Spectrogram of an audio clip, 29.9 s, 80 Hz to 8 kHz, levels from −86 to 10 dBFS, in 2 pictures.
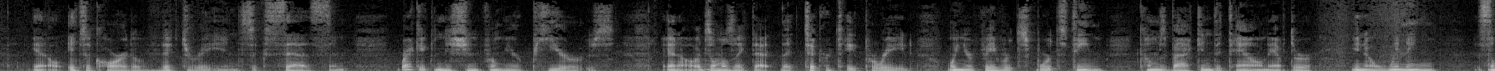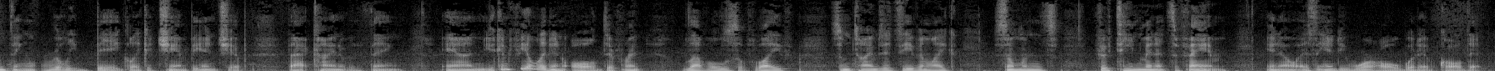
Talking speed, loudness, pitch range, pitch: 155 wpm, -22 LUFS, 110-135 Hz, 120 Hz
